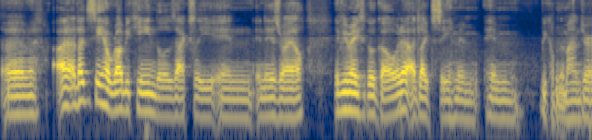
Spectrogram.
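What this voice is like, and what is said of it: Dublin Irish accent. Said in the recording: “I'm losing my Dublin accent”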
